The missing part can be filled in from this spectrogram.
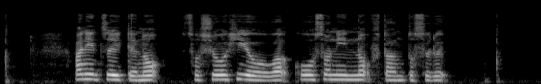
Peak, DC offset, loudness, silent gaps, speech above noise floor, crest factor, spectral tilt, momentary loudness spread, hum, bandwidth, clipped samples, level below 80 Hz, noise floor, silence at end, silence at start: -4 dBFS; under 0.1%; -22 LUFS; none; 33 dB; 18 dB; -5 dB/octave; 10 LU; none; 11.5 kHz; under 0.1%; -64 dBFS; -54 dBFS; 0.95 s; 0.05 s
